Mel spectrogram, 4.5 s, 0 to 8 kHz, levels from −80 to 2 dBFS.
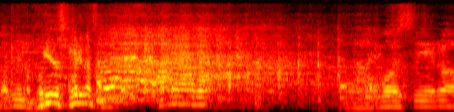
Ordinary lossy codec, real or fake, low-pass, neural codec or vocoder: AAC, 32 kbps; fake; 7.2 kHz; codec, 32 kHz, 1.9 kbps, SNAC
